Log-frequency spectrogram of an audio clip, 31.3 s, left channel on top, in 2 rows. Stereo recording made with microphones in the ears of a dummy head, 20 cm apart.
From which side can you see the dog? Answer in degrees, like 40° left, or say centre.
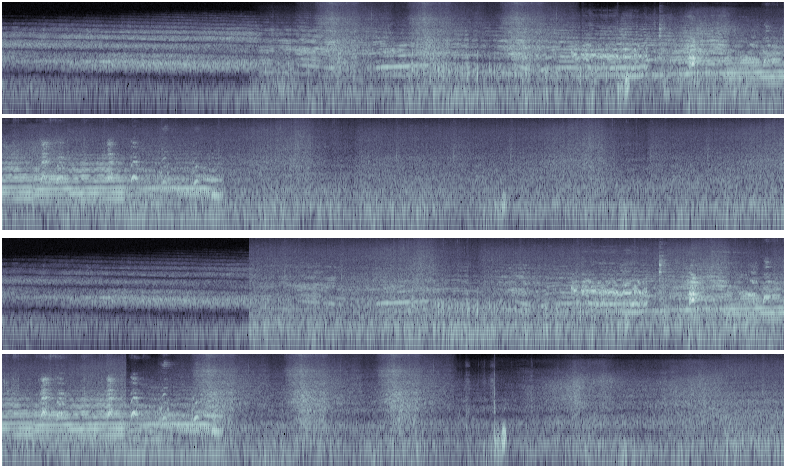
20° right.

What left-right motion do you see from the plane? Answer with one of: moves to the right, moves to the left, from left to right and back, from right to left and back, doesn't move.
moves to the right.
